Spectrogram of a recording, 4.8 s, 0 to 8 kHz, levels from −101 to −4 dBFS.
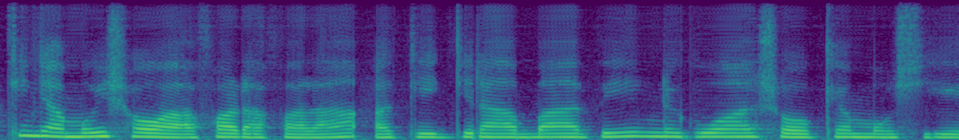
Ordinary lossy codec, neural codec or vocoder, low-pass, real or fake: none; codec, 16 kHz, 0.7 kbps, FocalCodec; none; fake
